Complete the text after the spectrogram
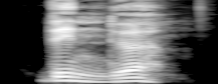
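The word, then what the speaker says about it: vinduet: At the pronunciation, it's vindue, the window. So for definite neuter nouns, we don't pronounce the t. We write et, but we pronounce it e.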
